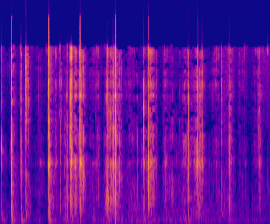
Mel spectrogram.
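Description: A person bites into a piece of dry chalk with a sharp snap.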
